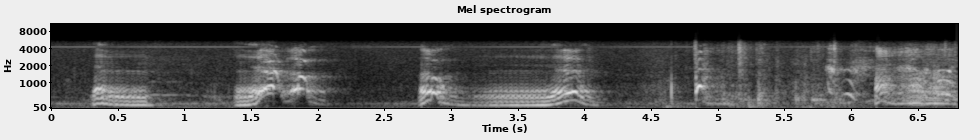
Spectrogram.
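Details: Little male Shorkie, a pet dog indoors, giving drawn-out whining howls that rise and fall in arching sweeps, four long cries in a row followed by choppier yelping whines.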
